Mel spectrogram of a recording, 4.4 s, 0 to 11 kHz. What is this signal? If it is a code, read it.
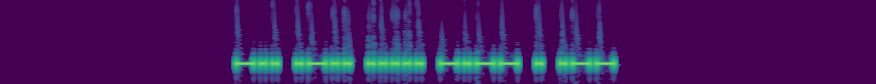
Morse code, heard as a keyed tone, about 40 wpm, 700 Hz. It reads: DL5YEW
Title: DXCC-100 Call Signs - 6 Characters - 40wpm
